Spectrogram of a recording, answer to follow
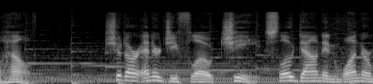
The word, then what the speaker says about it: qi: The Chinese call this energy flow, qi, pronounced qi.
